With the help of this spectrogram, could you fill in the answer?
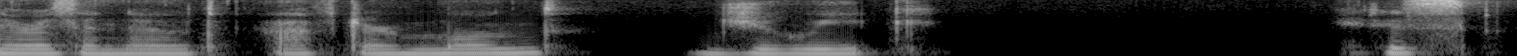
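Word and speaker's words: Montjuich: the West and there is a note after Mont ju week it is spelled m o n t J u i c h and it says the castle of monju week which overlooks Barcelona there you go when he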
